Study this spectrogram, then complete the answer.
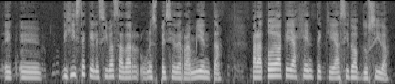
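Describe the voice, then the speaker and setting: A woman, hosting a podcast and briskly steering her guest. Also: medium pitch, darkish tone. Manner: brisk, guiding the interview. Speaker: podcast host. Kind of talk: casual podcast talk.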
